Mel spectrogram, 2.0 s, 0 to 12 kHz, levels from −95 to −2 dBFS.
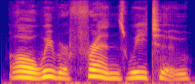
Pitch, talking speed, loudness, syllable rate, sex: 175 Hz, 185 wpm, -15 LUFS, 4.0 syllables/s, female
